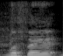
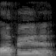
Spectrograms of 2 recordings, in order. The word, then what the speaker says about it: LaFayette: Lefayet, Georgia, if you're in the area. Not Lafayette because we're in Georgia and we they say it wrong. It's Yeah, they say Lay.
